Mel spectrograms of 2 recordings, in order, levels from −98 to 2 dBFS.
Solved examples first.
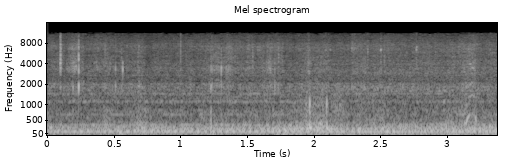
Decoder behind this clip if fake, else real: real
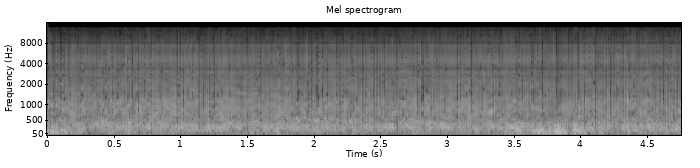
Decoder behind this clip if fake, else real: fake, vocoder, BigVGAN v2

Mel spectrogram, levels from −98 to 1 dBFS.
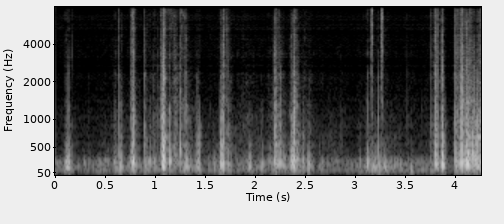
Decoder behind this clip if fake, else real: fake, vocoder, HiFi-GAN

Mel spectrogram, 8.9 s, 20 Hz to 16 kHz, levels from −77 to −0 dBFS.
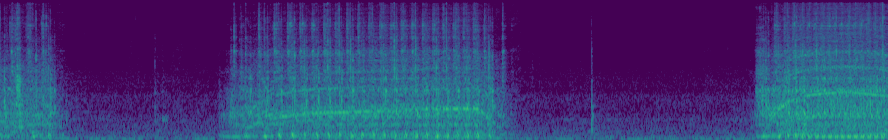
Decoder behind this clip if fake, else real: real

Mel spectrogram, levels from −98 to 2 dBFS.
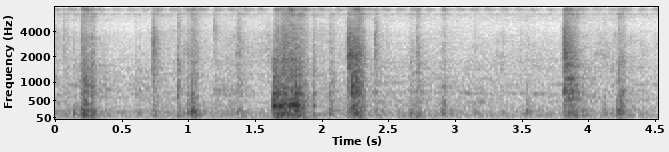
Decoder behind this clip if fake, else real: real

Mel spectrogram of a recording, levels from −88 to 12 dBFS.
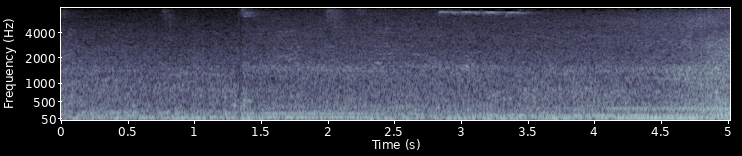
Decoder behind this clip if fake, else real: real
